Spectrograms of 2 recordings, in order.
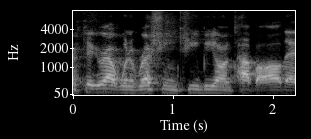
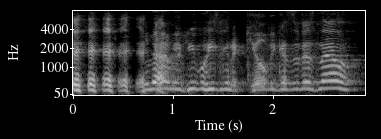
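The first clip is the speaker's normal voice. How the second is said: laughing; 9 semitones higher than usual. Real, not acted. Laughing at grim joke.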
